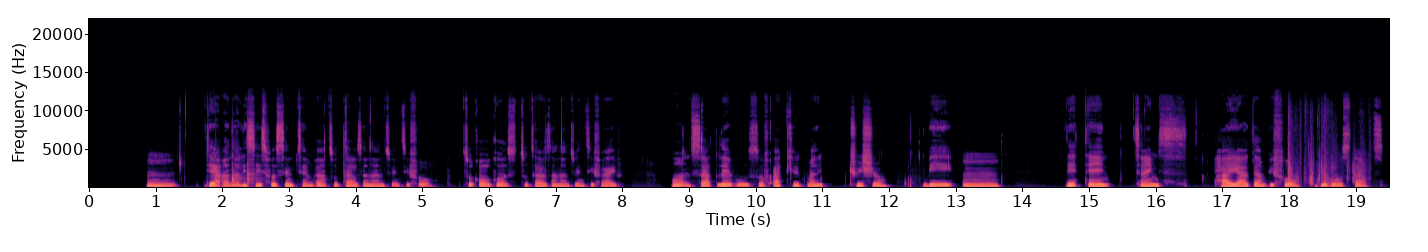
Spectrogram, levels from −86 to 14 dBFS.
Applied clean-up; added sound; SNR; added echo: neural mask model RNNoise.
